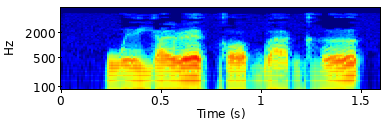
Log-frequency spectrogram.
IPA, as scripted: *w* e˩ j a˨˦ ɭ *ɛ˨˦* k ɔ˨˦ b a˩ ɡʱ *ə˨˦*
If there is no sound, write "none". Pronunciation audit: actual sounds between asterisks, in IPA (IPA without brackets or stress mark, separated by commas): w, ɛ˥˧, ə˨˦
